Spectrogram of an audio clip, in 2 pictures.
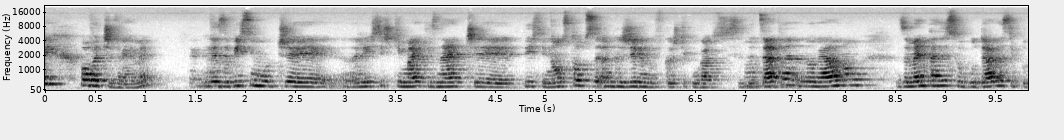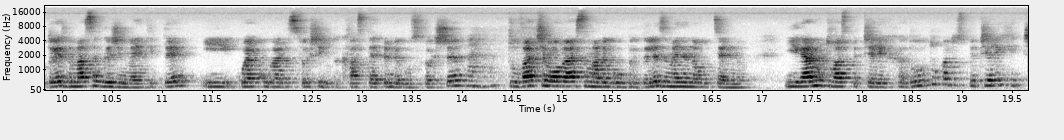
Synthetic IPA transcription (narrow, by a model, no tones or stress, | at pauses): lixpɔvɛt͡ʃɛvɾɛmɛ | nɛzɐvisimot͡ʃɛnɐ̰lifsit͡ʃkimajk̟iznajət̪̚t͡ʃɛt̪isinɔnst̪ɔpzɐɐŋɡɐʒiɾənɛfkɤʃt̪ikoɡat̪o̥si̥səzd̪ɛt̪sat̪ənoɾɛalˠno | zɐmɛnt̪azisvobod̪ad̪ɐsipot̪ɾɛzd̪ɐmasɐŋɡɐʒimɛnt̪it̪ɛikoɡakoɡad̪ɐsvɤɾʃid̪okɐkvast̪ɛpɛnd̪ɐɡosvɤɾʃət̪ovat͡ʃɛmɔɡəasːɐmad̪ɐɡoːpɾɛd̪ɛlʲəzɐmɛnɛmnɔɡʊt̪sɛnːo | iɾɛavnot̪ovaspɛt͡ʃɛlixd̪ɾuɡot̪okoɛt̪ʊspɛt͡ʃɛlixɛ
